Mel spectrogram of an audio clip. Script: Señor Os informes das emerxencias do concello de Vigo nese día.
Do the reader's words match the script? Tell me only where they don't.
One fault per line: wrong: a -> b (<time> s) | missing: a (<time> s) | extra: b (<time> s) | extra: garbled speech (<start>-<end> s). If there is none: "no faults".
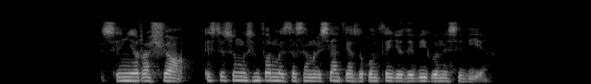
extra: Raxó estes son (1.4 s)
